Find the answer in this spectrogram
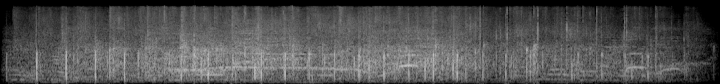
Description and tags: Recorded at a kids soccer match, a crowd cheering in the gymnasium for the coaches. Recorded with an iPhone using Voice Memos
